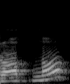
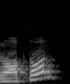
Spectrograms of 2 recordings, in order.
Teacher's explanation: রত্ন বললে তয়ের সাথে কোনো স্বরধ্বনি নাই, রতন বললে তয়ের সাথে অ স্বরধ্বনি আছে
